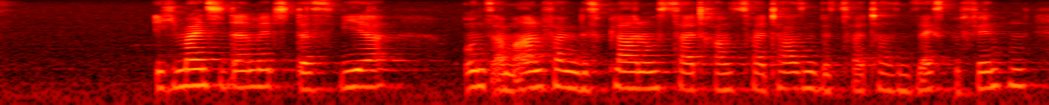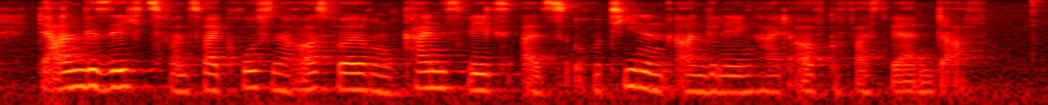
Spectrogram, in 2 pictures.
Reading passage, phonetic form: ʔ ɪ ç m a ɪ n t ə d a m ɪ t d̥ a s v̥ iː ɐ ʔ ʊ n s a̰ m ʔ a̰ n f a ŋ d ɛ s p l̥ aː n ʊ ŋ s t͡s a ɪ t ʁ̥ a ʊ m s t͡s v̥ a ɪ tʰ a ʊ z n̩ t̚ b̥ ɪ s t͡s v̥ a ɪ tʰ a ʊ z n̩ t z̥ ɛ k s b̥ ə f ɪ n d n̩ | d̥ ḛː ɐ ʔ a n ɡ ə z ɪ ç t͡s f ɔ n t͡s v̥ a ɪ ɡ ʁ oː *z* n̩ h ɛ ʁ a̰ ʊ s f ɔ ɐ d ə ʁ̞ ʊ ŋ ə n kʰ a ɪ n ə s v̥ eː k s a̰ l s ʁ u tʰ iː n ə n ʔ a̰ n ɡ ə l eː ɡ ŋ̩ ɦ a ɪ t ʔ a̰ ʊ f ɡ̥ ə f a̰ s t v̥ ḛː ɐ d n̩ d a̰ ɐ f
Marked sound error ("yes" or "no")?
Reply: yes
